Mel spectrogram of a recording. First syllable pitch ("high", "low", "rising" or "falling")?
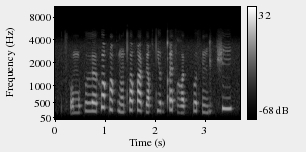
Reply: low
